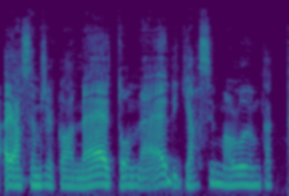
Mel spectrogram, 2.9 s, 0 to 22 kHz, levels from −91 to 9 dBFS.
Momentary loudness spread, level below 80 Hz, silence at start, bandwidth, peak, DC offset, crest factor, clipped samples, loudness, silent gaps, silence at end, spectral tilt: 8 LU; -78 dBFS; 0 s; 18 kHz; -14 dBFS; under 0.1%; 18 dB; under 0.1%; -33 LUFS; none; 0 s; -4 dB/octave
